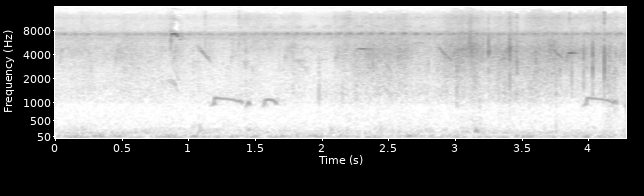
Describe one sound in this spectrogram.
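Dry grass rustles underfoot.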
